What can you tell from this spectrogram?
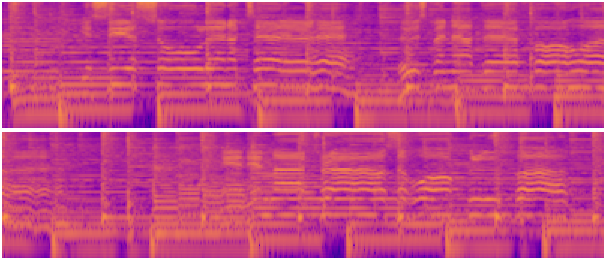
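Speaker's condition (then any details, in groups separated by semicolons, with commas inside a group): No condition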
